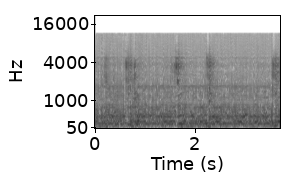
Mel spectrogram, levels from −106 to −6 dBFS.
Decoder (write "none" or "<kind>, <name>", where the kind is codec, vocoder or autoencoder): vocoder, BigVGAN v2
